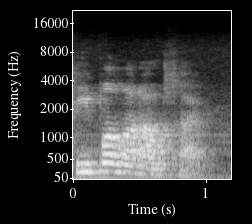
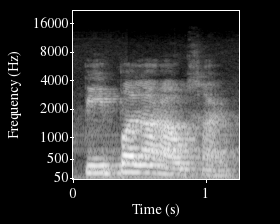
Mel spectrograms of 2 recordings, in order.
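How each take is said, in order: First: The p sounds have a strong puff of air. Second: The p sounds have no puff of air. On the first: "अंग्रेज क्या बोलता है" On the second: "हम बोलते हैं"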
